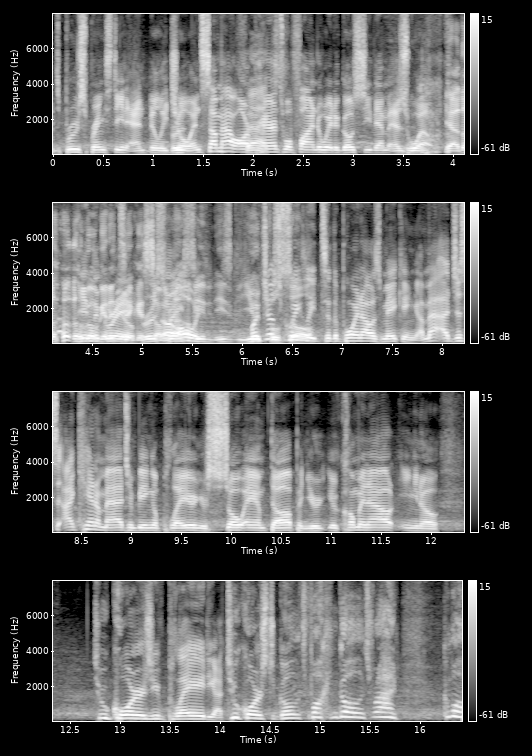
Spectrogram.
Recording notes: Live from Radio Row at the Super Bowl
